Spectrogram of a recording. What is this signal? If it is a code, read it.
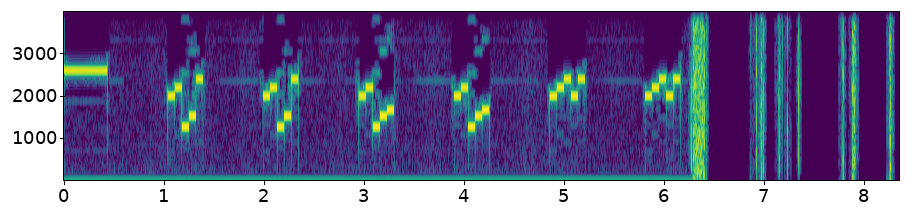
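Five-tone selective call (ZVEI), heard as quick runs of five tones, tones of about 70 ms. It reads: 89350 89350 89356 89356 89080 89080
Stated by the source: ZVEI five-tone call 89409 received on SDR.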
